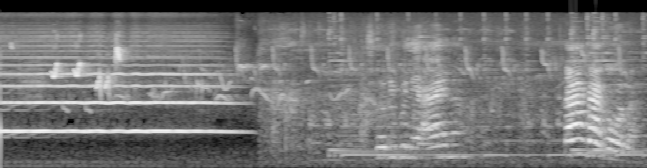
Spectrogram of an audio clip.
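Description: A flute melody, ending on one long held note, that cuts off about two and a half seconds in. Then birds chirp in two quick runs of calls over a steady low tone.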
